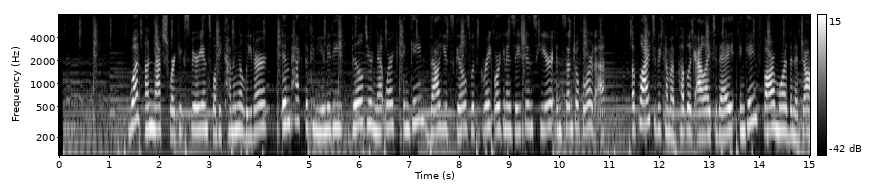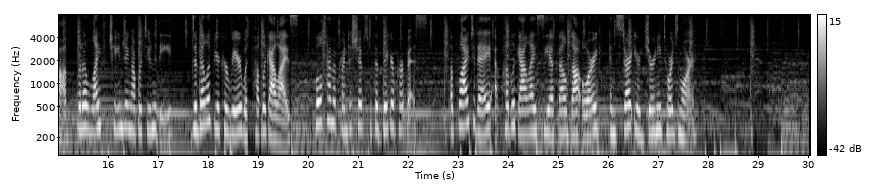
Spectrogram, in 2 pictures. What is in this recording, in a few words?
Radio Spot English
